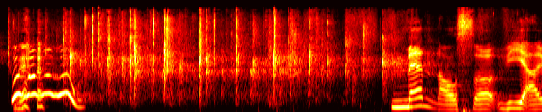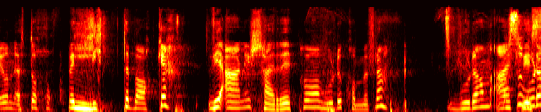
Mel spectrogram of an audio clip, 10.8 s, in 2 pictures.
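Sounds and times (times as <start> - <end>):
small applause: 0.0 - 4.0
speech: 0.1 - 1.0, 3.9 - 10.8.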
